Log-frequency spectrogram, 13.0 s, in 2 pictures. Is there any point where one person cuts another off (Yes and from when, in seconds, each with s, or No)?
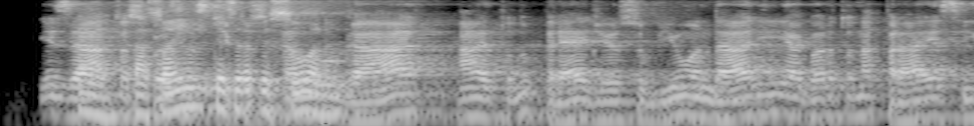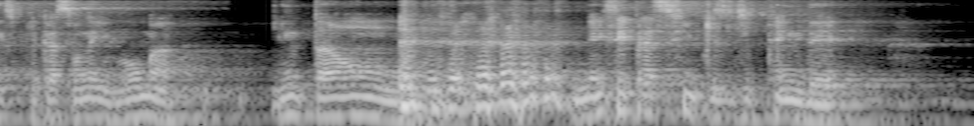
Yes, from 0.5 s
